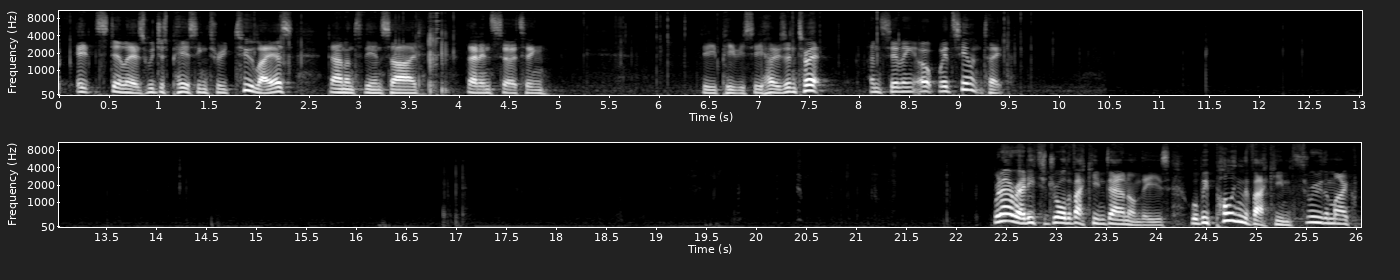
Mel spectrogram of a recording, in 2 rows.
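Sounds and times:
plastic film crinkling: 4.9 - 10.6, 12.2 - 14.5, 16.7 - 22.4.

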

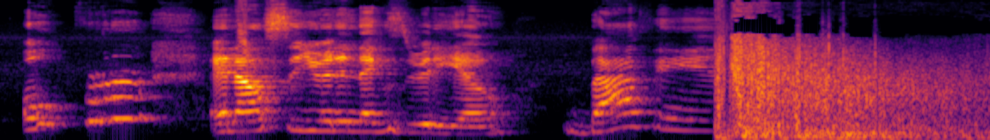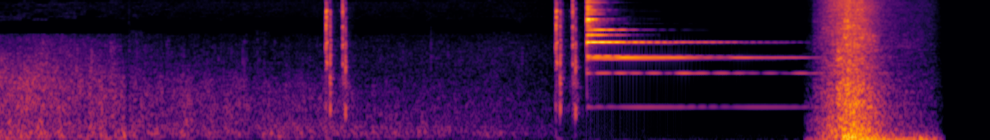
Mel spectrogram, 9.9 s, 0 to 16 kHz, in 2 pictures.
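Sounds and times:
notification bell ding: 7.9 - 9.1
explosion sound effect: 9.0 - 9.7.

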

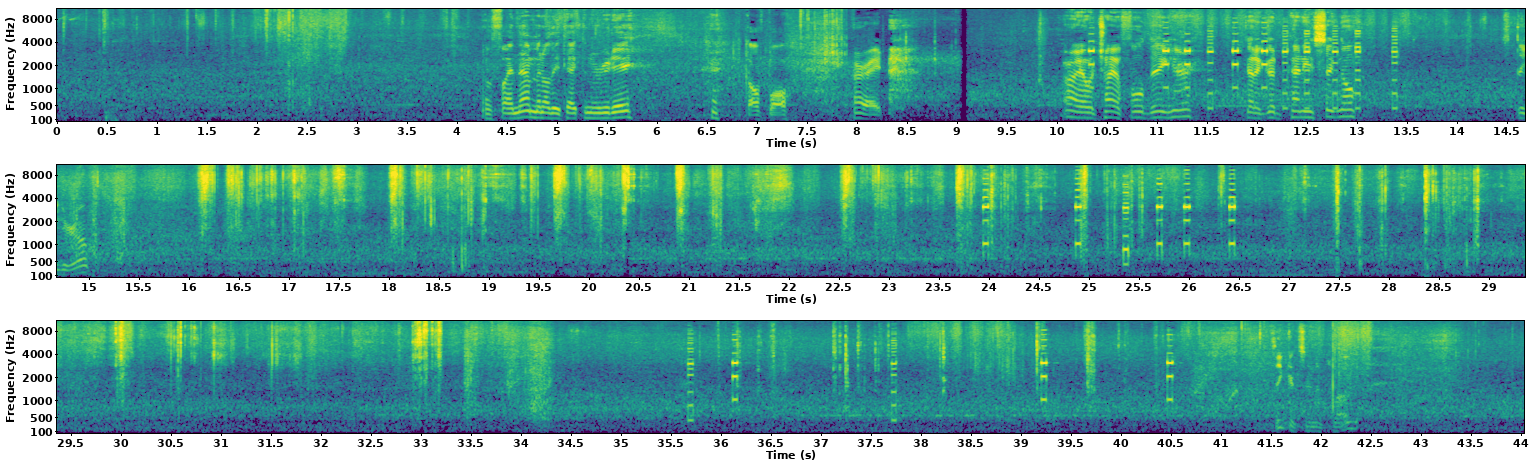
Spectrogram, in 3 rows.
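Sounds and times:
steady background noise: 0.0 - 44.0
metal detector beeps: 10.2 - 13.5, 23.9 - 24.1, 24.8 - 26.6, 37.6 - 37.8, 39.2 - 39.4
hand digger cutting turf: 10.4 - 13.4, 14.7 - 31.9
roots snapping: 16.0 - 25.7, 27.0 - 31.7.

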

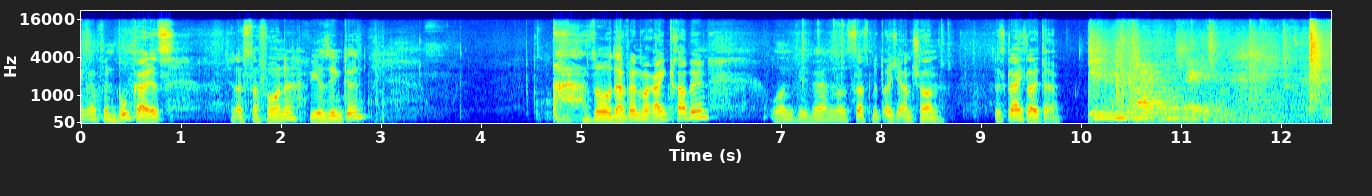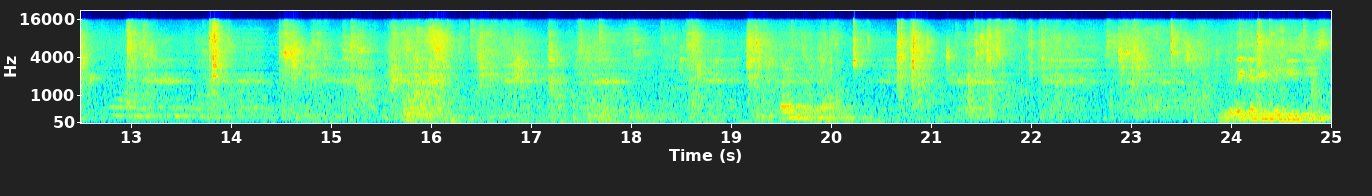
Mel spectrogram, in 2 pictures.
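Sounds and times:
footsteps crunching on stony floor: 10.1 - 25.0.

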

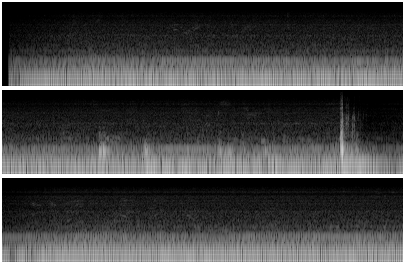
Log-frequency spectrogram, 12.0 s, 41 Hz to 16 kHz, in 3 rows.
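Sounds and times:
car engine idling: 0.1 - 12.0.

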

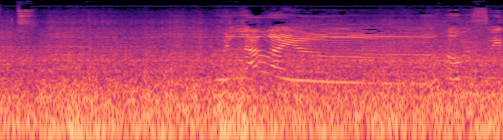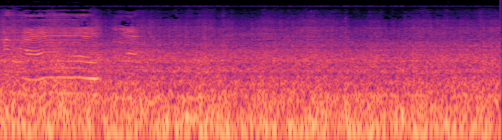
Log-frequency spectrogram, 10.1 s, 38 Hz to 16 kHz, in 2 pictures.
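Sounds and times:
car driving on paved road: 0.0 - 10.0.

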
